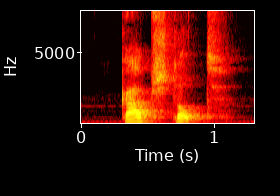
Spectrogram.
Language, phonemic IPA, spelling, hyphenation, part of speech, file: Dutch, /ˈkaːp.stɑt/, Kaapstad, Kaap‧stad, proper noun, Nl-Kaapstad.ogg
- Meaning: Cape Town (the legislative capital of South Africa)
